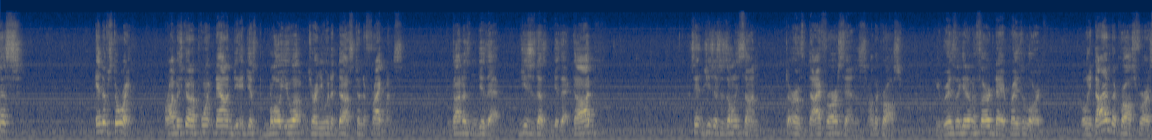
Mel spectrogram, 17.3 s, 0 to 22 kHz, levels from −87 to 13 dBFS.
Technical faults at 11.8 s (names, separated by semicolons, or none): none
